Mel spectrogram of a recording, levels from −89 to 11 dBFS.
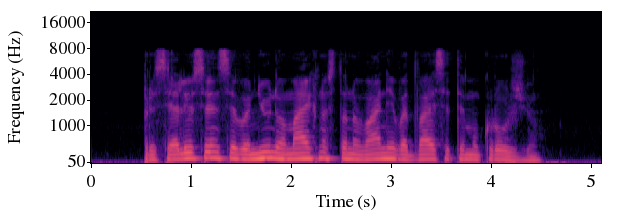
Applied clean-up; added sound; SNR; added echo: none; none; none; none.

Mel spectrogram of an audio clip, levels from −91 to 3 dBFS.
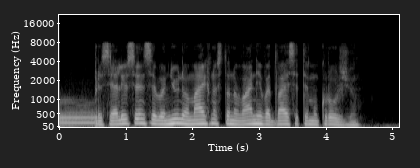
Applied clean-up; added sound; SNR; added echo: neural diffusion model UNIVERSE++.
